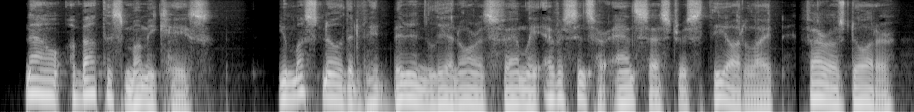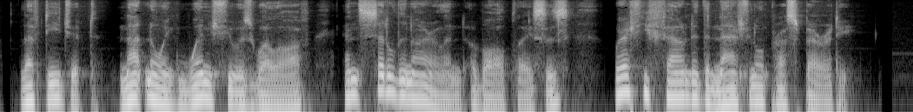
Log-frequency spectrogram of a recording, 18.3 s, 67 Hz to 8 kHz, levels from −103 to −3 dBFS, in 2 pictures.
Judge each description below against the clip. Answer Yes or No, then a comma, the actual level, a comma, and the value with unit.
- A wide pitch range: Yes, wide, 6.3 semitones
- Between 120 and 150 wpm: Yes, average, 145 wpm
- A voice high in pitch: No, very low, 95 Hz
